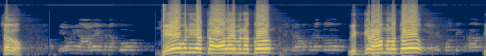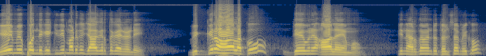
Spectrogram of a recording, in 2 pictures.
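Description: A man preaching a sermon, firing rhetorical questions and swinging between loud emphasis and hushed asides, urging the congregation to applaud. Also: high-pitched, takes it slowly, pauses often, smooth, dull audio.

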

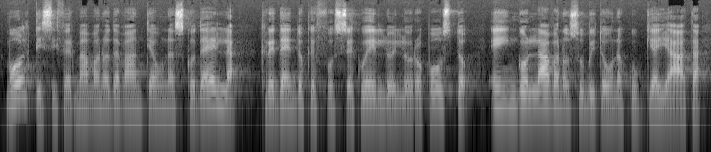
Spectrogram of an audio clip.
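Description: Woman audiobook narrator, lowish voice, expressive classic-novel reading. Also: brisk. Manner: expressive reading, voicing the characters' shouts.

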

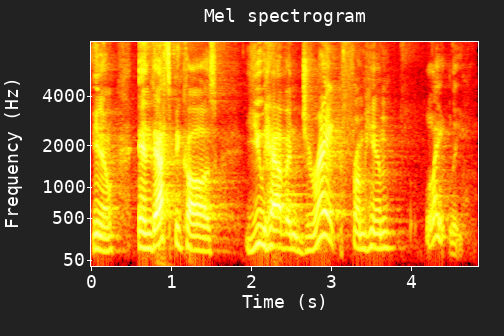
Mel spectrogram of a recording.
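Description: Middle-aged pastor with a high voice, preaching casually and acting out little scenes for laughs. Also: male voice, lively intonation, unhurried, fairly bright tone. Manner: conversational preaching with comic asides and acted-out dialogue. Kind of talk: sermon.

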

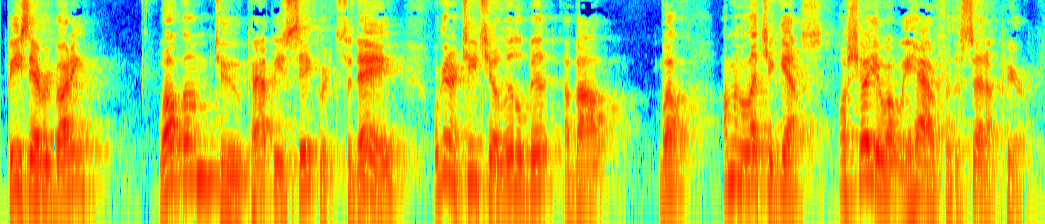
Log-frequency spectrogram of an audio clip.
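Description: This is a very animated, high-sitting voice at normal speed: a sixty-something host clowning through a how-to demo in his hallway at home. He rambles, jokes and leans on fillers, and his wireless earbuds pick up the hallway's echo and some faint noise.

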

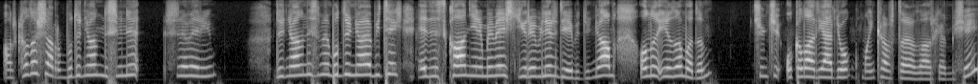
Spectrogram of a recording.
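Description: A woman's voice: high voice, steady tone, moderate pace, a bit bright, no room sound. A woman giving casual, chatty gameplay commentary from home, often addressing viewers as friends. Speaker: gaming video maker.

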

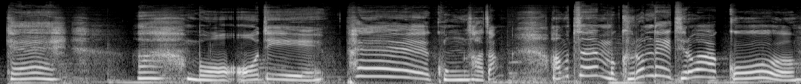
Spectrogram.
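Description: A woman's voice: sits high, big pitch swings, very slow. A woman voicing every teenage schoolgirl character in a school horror story, switching between them in dialogue. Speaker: channel host and voice actor.

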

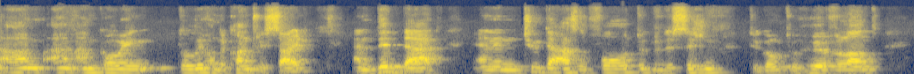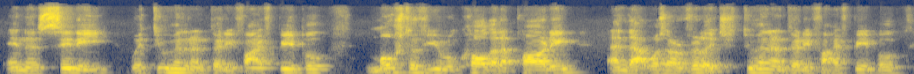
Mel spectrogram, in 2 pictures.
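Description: A Belgian man tells his story at a webinar via video call from his home office, hesitating slightly here and there. He speaks briskly in a mid-range, darkish voice, with reverberation around him.

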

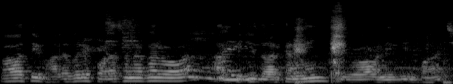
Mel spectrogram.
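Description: A man gently and affectionately blessing a child at a family gathering. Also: mid-range voice, fast talker, very noisy. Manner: gentle, affectionate, soft-spoken. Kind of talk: casual family talk. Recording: echoey room, voice from a distance.

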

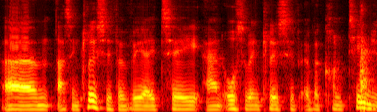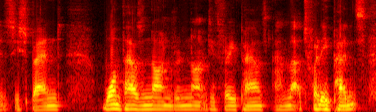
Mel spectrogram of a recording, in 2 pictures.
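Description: Low-voiced English man rambling at desk. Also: darkish tone. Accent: English, East Midlands. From England. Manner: rambling, filler-heavy, restarts often. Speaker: letting agency owner. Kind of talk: casual walkthrough to camera. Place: small home office, indoors.

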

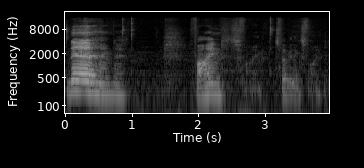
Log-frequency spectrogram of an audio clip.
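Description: A man voicing a poised, smug high-school girl during a let's play. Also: unhurried, fairly bright tone.

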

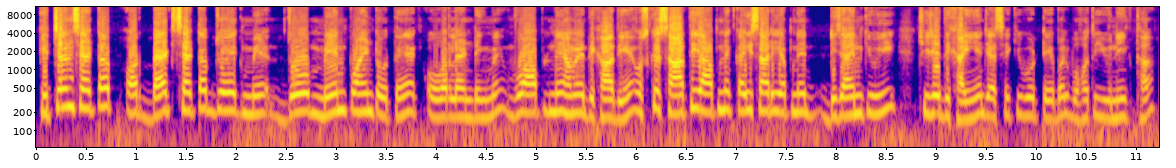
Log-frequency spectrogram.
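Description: A man with a high voice asks polite, appreciative questions in an interview. His tone is mellow and dark rather than bright. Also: fairly even intonation, normal speed, few pauses, no room sound.

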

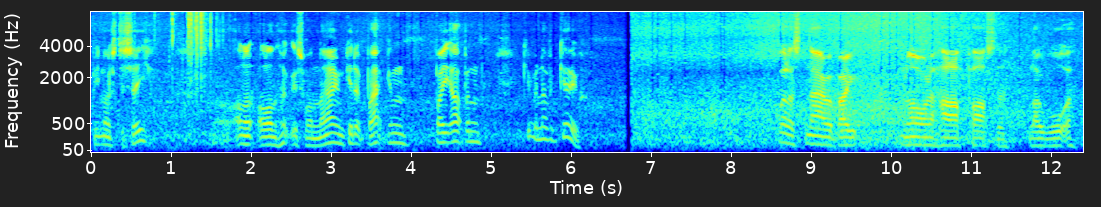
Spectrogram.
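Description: A man's voice: mid-range voice, animated, measured pace, pauses often. A man giving a casual, down-to-earth running commentary as he fishes from an open beach, filming on a phone he holds himself, with dry little grumbles along the way. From England. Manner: chatty, down-to-earth, matter-of-fact with dry grumbles. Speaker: angler filming his own fishing trip. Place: open beach by the sea, outdoors. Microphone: phone camera held by the speaker. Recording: outdoor phone recording with wave noise. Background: surf and wind.

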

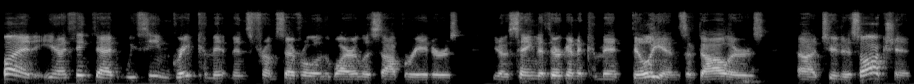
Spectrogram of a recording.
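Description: A man in his thirties, an industry analyst, answering questions in a remote video interview from his office, measured with frequent restarts and emphatic pitch rises. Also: lively intonation, pushed and bright, rough recording. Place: office with wooden cabinets. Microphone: webcam video call.

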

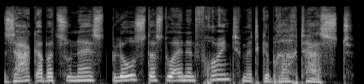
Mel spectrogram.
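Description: A man voicing a timid, eager young frog king in a storybook reading, in a raised, excited voice. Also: high-pitched, a little slow, no room sound, studio quality, pitched above the performer's own voice.

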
